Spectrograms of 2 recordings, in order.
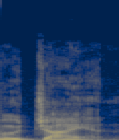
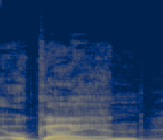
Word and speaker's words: Ogion: He calls him Ogion. And I'm like, okay. Or you could do with a hard G, Ogion, or you could do with a hard G and stressing the first syllable, Ogion.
